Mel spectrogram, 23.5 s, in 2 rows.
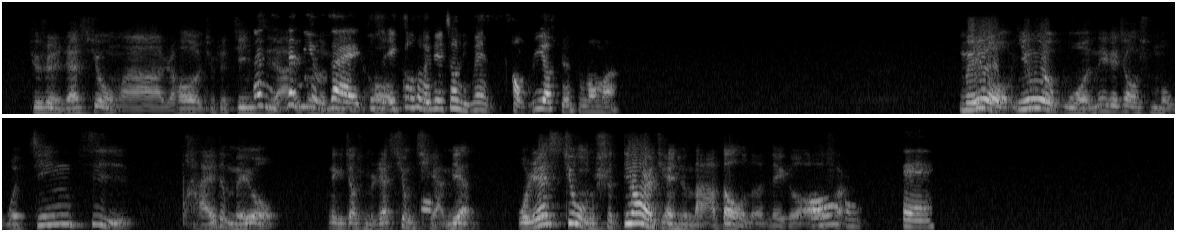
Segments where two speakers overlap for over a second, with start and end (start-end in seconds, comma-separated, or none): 2.5-3.9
